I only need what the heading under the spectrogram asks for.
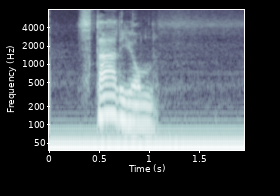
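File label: "stadion", Dutch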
